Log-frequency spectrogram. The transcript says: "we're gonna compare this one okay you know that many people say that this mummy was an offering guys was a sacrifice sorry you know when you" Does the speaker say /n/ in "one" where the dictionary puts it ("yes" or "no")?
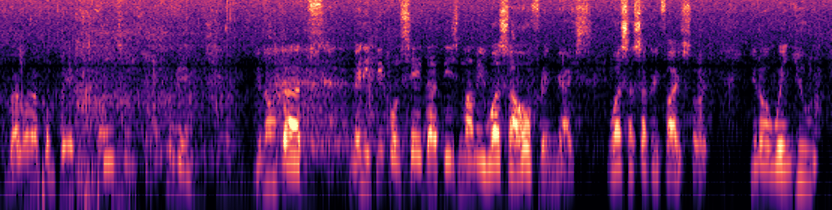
no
